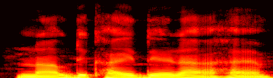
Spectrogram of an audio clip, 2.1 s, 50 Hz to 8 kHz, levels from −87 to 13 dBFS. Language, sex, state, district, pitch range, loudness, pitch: Hindi, male, Bihar, Patna, 115-125 Hz, -13 LUFS, 120 Hz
